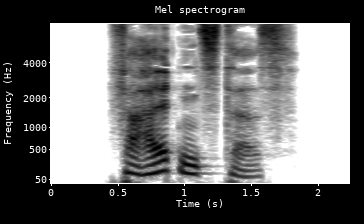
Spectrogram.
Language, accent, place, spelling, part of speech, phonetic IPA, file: German, Germany, Berlin, verhaltenstes, adjective, [fɛɐ̯ˈhaltn̩stəs], De-verhaltenstes.ogg
- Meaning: strong/mixed nominative/accusative neuter singular superlative degree of verhalten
